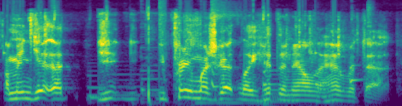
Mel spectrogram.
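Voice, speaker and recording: A man's voice: a little high, animated, rapid-fire, soft background music. A man hosting a casual podcast over a voice call, rambling with many fillers and restarts. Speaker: podcast host.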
